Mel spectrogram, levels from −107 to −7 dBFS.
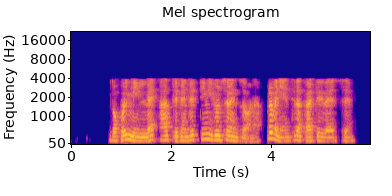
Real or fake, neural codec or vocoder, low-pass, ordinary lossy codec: real; none; 7.2 kHz; AAC, 16 kbps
